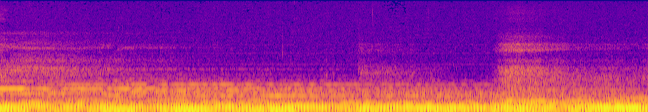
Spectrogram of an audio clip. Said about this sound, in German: Man muss jetzt gar nicht versuchen, unnatürlich tief zu atmen oder dich mir anzupassen, sondern gib einfach deinen Fokus auf deinen Atem. Verlängere ihn vielleicht ein ganz kleines bisschen, aber ohne Druck, so wie es für dich einfach ist.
